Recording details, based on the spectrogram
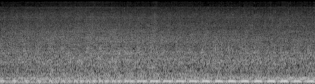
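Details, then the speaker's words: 1998 Ford Crown Victoria P71, misfiring since the engine was pressure washed, water suspected in the spark plug wells: low idle with a loping, uneven beat about four a second; running slightly better but still misfiring. "I don't know it sounds like it actually is running a little better I mean definitely still misfiring but it does sound like it's running a tad bit butter"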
